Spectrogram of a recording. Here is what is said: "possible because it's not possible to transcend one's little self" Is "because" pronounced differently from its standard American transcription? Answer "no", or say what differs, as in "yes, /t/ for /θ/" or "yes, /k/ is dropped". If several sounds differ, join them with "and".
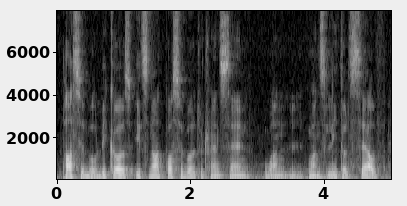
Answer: no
